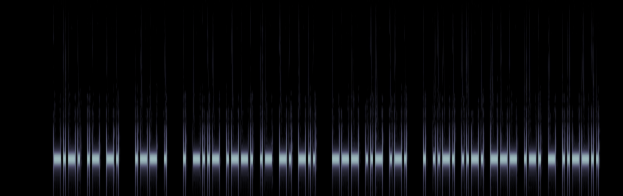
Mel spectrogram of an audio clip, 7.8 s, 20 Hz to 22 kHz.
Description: Morse code, heard as a keyed tone, about 40 wpm, 700 Hz. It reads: CAN WE EXPAND OUR EFFORT?
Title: Sentences from Top 1400 Words 40wpm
